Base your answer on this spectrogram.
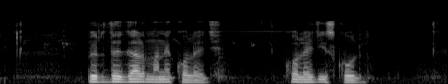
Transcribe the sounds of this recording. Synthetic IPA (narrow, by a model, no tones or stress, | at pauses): piɾd̪əɡaɽmanɛkɔlɛd͡ʒ | kɔlɛd͡ʒiskul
